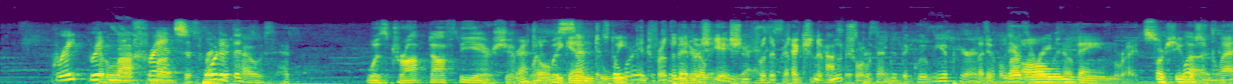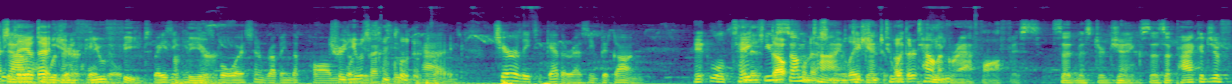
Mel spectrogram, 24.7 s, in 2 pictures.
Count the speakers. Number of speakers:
6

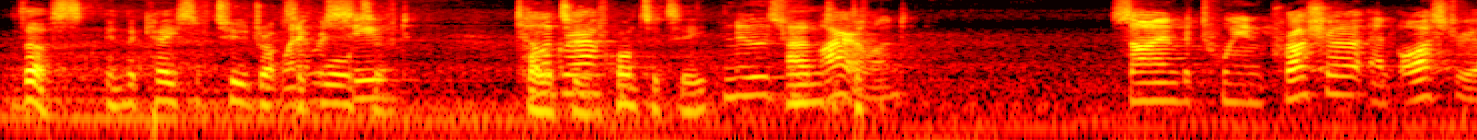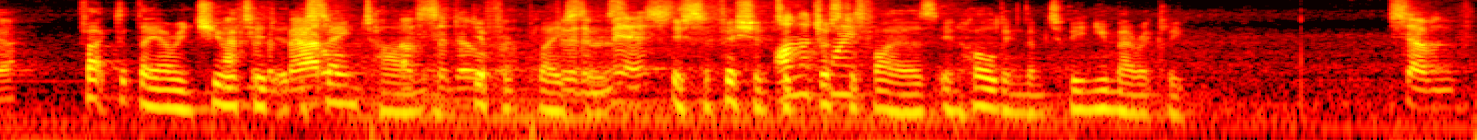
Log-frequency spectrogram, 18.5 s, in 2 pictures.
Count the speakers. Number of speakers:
2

